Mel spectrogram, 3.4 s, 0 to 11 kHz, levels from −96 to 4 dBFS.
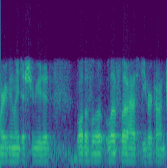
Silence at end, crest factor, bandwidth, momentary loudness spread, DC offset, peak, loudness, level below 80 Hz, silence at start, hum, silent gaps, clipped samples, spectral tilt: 0 s; 20 dB; 3.9 kHz; 11 LU; under 0.1%; -8 dBFS; -29 LUFS; -64 dBFS; 0 s; none; none; under 0.1%; -7.5 dB/octave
